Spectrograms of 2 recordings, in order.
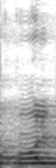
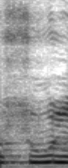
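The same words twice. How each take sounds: First: कूल with a hard K at the start; correct reading. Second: शूल with SH in place of K; wrong reading. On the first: Teacher showing learners how cool is read, hard-K pronunciation. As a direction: open कूल on K, long oo. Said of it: "इसको कूल पढ़ेंगे". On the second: Teacher showing learners how not to read cool, wrong SH reading. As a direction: misread cool as शूल, opening on SH. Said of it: "इसको शूल नहीं पढ़ेंगे". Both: Shown as a demonstration.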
